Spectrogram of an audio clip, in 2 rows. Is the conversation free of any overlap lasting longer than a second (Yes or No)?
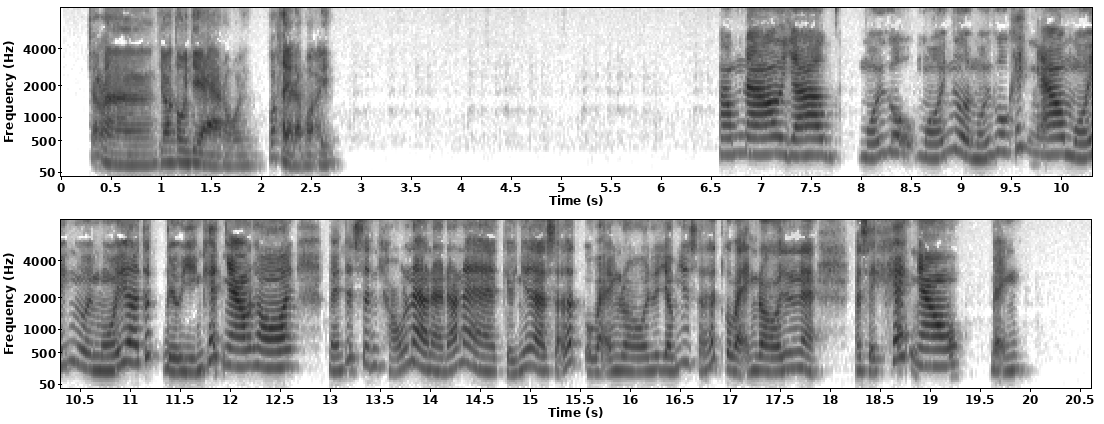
Yes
